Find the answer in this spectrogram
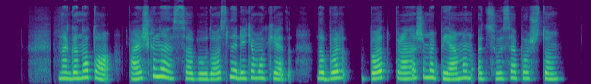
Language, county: Lithuanian, Kaunas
